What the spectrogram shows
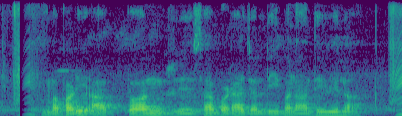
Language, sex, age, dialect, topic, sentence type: Bhojpuri, male, 41-45, Western, agriculture, statement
